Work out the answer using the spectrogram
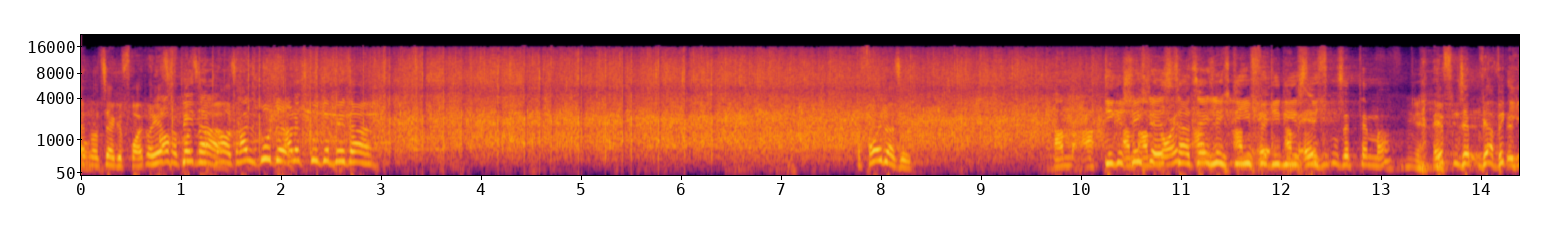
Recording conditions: live audience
